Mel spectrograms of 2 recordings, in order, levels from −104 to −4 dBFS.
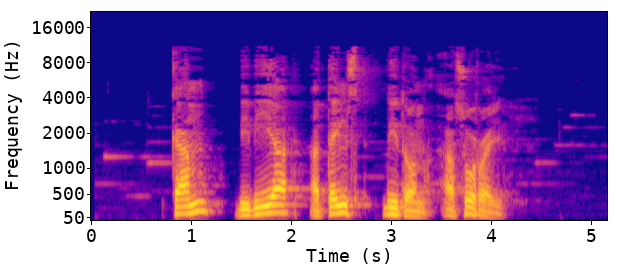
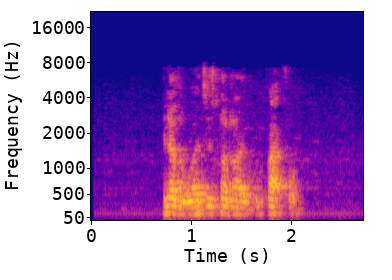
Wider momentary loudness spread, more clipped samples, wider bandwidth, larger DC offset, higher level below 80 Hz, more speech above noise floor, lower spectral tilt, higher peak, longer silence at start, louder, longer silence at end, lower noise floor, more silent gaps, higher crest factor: about the same, 10 LU vs 12 LU; neither; first, 11 kHz vs 7.6 kHz; neither; first, -44 dBFS vs -62 dBFS; first, 52 dB vs 43 dB; first, -8 dB/octave vs -6.5 dB/octave; first, 0 dBFS vs -4 dBFS; about the same, 0.8 s vs 0.7 s; first, -15 LUFS vs -22 LUFS; first, 1.05 s vs 0.6 s; about the same, -66 dBFS vs -64 dBFS; neither; about the same, 16 dB vs 20 dB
